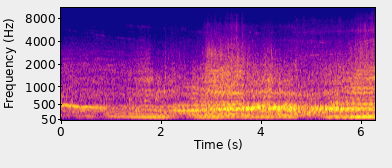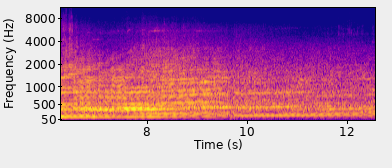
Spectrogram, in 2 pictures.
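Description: Chevrolet LS3 6.2-litre V8 engine running, its revs and loudness climbing from about three seconds in and easing back in the second half.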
